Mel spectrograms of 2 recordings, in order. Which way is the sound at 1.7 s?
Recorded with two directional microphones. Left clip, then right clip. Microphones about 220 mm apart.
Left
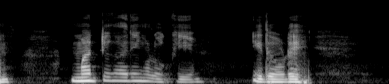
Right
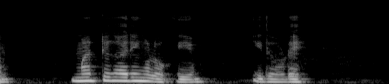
40° left (ahead or behind).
